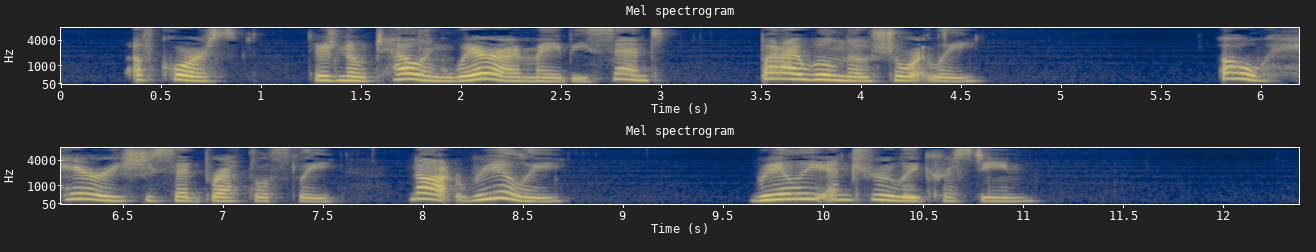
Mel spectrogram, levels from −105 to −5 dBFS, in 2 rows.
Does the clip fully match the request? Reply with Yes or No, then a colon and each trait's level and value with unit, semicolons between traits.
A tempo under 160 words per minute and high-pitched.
Yes: average, 150 wpm; high, 215 Hz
